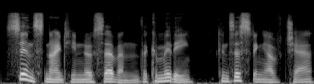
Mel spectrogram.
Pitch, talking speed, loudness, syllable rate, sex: 125 Hz, 170 wpm, -21 LUFS, 6.1 syllables/s, male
